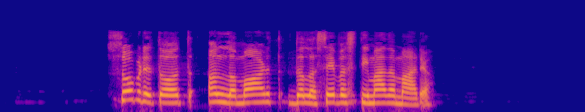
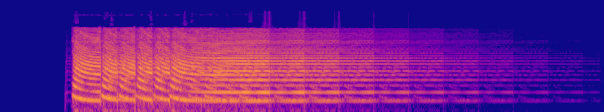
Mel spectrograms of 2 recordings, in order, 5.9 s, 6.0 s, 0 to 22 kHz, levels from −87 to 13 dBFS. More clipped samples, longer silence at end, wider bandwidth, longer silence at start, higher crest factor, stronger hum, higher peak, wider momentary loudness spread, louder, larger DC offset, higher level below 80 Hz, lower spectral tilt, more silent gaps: neither; about the same, 1.55 s vs 1.65 s; second, 8.2 kHz vs 9.4 kHz; first, 1.15 s vs 0.7 s; about the same, 14 dB vs 14 dB; neither; about the same, -2 dBFS vs 0 dBFS; second, 5 LU vs 17 LU; second, -14 LUFS vs -11 LUFS; neither; second, -60 dBFS vs -48 dBFS; first, -4.5 dB/octave vs -1 dB/octave; neither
